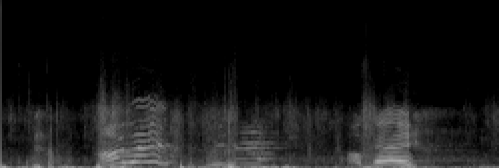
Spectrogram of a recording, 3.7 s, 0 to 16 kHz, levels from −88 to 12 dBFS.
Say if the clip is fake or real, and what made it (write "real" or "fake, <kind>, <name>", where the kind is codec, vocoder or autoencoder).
real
